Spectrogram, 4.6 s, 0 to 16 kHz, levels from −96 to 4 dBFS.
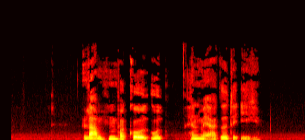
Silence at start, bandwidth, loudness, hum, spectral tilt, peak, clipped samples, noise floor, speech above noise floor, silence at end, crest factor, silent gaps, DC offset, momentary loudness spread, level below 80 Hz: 1.25 s; 10 kHz; -22 LUFS; none; -7 dB/octave; 0 dBFS; under 0.1%; -63 dBFS; 42 dB; 0.7 s; 24 dB; none; under 0.1%; 17 LU; -64 dBFS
